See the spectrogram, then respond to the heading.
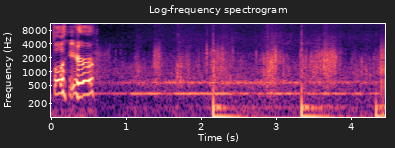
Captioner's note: footsteps; country music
